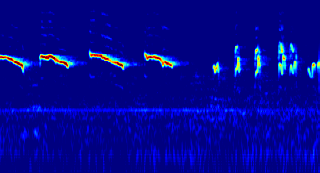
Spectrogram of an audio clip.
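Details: Sooty-headed bulbul (kutilang), recorded as a lure to call wild bulbuls: four loud, clear whistles, each sliding downward, then a run of short, bubbly chirps; a faint steady hum underneath.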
